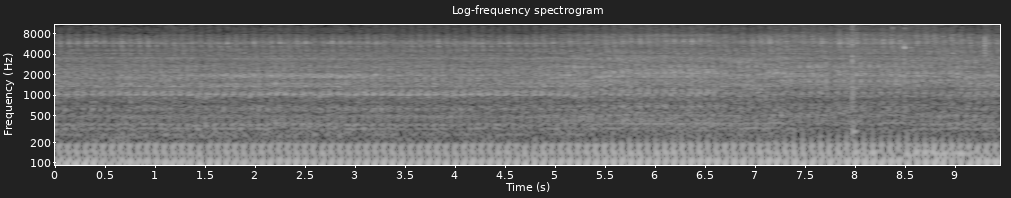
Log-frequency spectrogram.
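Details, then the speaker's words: Yamaha Grizzly 600 ATV, just over 1500 miles, warming up right after an oil change to 15W-40 Rotella synthetic diesel oil (was 5W-40): steady, even single-cylinder thump at about four beats a second, no tapping or misses, quiet. Normal idle. "what do you guys think she sounds good so far she sounds pretty quiet too which is nice"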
